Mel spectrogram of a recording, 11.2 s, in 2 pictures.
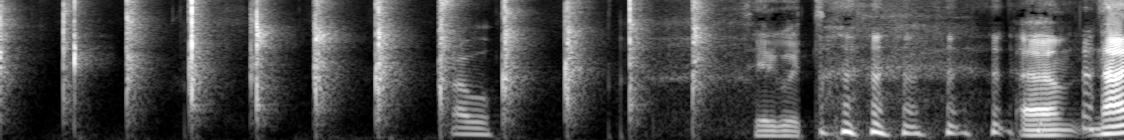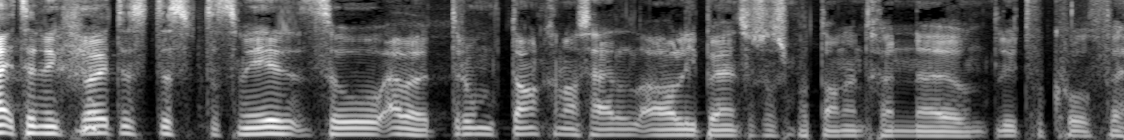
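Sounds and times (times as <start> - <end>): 
steady rhythmic clapping: 0.0 - 3.8
speech: 2.2 - 2.7, 3.8 - 11.2
laughter: 4.1 - 6.2.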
